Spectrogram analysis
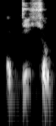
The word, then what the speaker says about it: addition: The letter T is pronounced as sh, addition.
